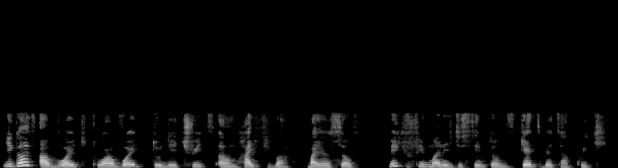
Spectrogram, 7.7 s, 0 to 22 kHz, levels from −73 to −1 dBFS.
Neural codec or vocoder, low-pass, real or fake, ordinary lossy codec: none; 7.2 kHz; real; MP3, 64 kbps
